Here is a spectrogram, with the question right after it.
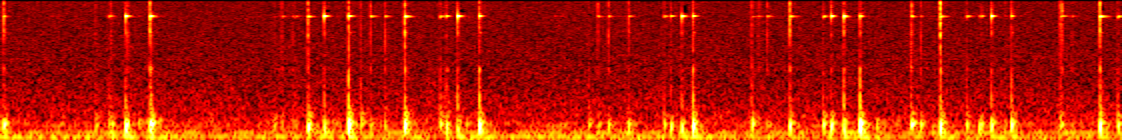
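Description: A small, labeled amber glass serum bottle with a white dropper cap, apparently filled, stands on black cloth and is tapped on its sides with the long nails of both hands. The result is quiet, irregular clusters of short, bright clicking taps with a faint high glassy tinkle and almost no ring.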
